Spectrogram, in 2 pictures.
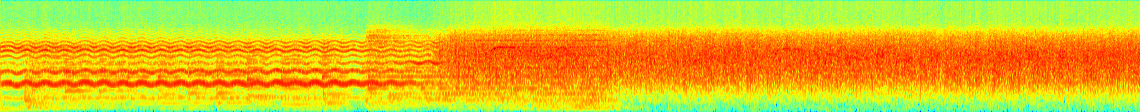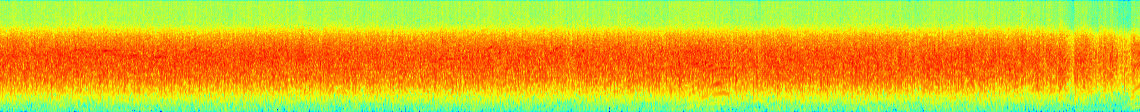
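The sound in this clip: A short musical phrase with wavering sustained tones cuts off and gives way to loud, dense audience applause that roars on steadily for the remaining length.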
